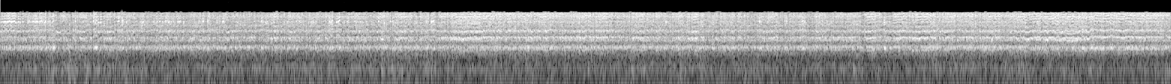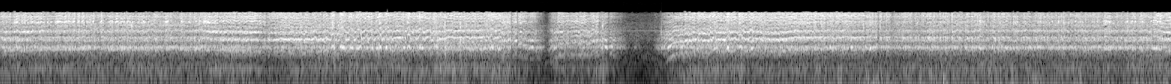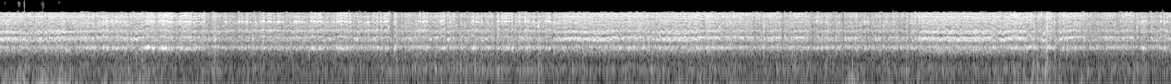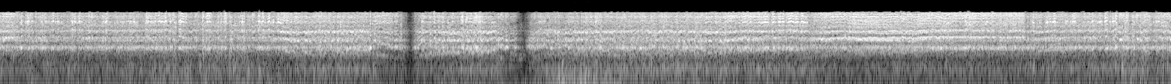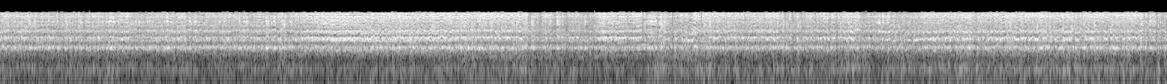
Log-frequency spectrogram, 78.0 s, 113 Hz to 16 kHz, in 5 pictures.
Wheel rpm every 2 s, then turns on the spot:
230, 230, 230, 230, 230, 230, 230, 230, 230, 220, 200, 100, 110, 220, 230, 230, 230, 230, 230, 230, 220, 230, 220, 240, 230, 210, 120, 160, 210, 220, 230, 240, 230, 220, 220, 230, 230, 230, 230.
none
